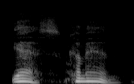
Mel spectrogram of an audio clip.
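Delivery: hushed, quiet, creepy and unsettling delivery. Describing how he answers the door, imitating him in a quiet creepy voice. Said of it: "like in this like quiet voice".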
